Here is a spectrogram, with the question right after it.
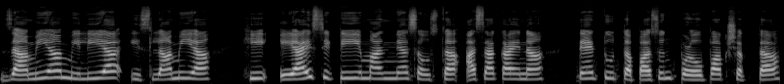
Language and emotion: Goan Konkani, neutral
